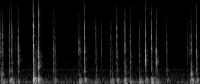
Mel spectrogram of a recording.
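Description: Both hands type rapid key taps with fingertips and long dark nails on a full-size white and light-blue plastic computer keyboard resting on black cloth. Quick, dry clicks with bright tops and a soft low thump arrive in uneven bursts, with a few louder strikes standing out. Each tap dies away almost instantly.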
